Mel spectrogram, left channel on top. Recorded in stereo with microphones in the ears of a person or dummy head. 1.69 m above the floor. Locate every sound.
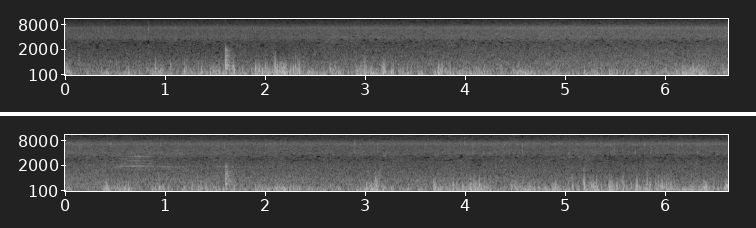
1.6 s tapping: 85° left, 1.0 m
